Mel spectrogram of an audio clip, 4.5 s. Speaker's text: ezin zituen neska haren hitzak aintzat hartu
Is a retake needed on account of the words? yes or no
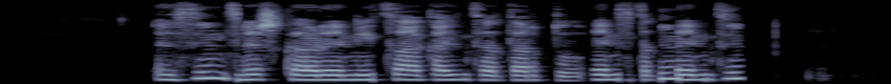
yes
